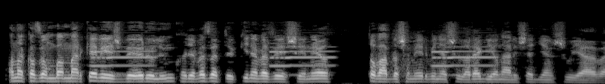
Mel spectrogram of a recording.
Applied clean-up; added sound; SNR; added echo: classical method Wiener filter.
